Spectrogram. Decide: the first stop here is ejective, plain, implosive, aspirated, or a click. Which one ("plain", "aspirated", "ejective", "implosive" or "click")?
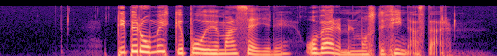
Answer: plain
